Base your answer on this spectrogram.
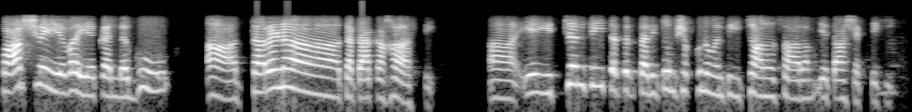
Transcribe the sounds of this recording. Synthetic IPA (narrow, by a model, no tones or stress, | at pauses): paːɾʃʋɐeːʋɐjɐkɐlɐɡu | t̪ɐɾɐɳɐt̪ɐʈaːkɐɦɐɐst̪i | eːit͡ʃːt͡ʃːɐnt̪it̪ɐt̪ɾɐt̪ɐɾit̪umʃɐkːunuʋɐnt̪iːt͡ʃːaːnusaːɾɐmjɐt̪aːʃɐk̚t̪iɦi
